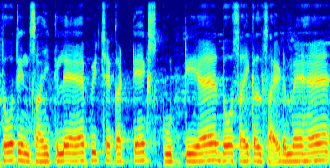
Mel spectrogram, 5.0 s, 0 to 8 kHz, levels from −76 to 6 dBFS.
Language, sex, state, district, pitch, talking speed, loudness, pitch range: Hindi, male, Haryana, Rohtak, 135 Hz, 155 wpm, -13 LUFS, 130-145 Hz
